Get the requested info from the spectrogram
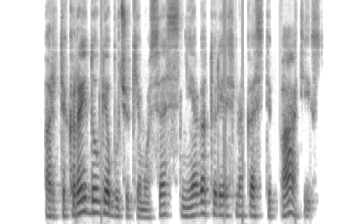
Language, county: Lithuanian, Kaunas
